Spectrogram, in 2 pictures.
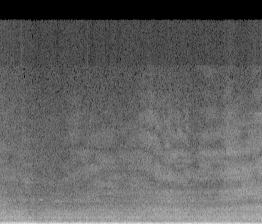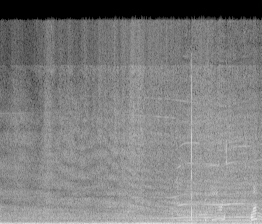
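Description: Avios Super Tucano RC model airplane flying a low pass with its gear down, a continuous electric propeller whine and whoosh rising as it nears, with a voice talking over it.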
